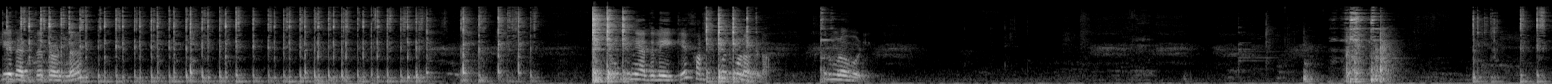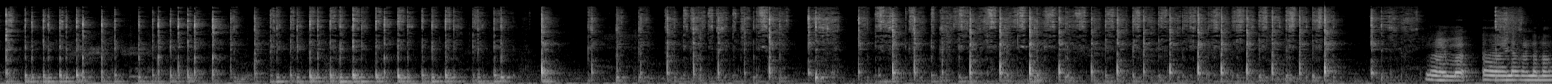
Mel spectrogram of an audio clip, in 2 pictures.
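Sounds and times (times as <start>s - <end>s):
eggs beaten in a bowl: 0.0s - 7.8s, 14.7s - 29.8s, 30.4s - 30.9s.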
